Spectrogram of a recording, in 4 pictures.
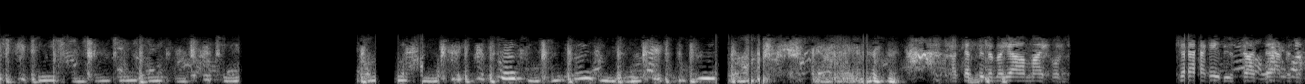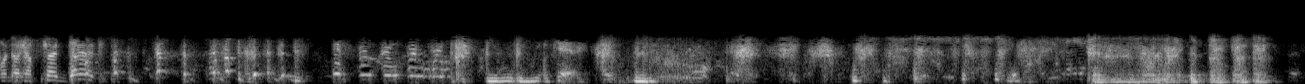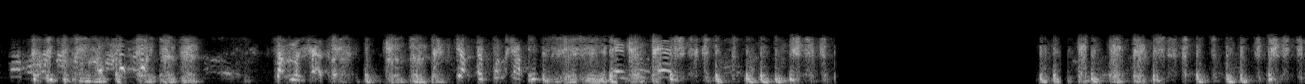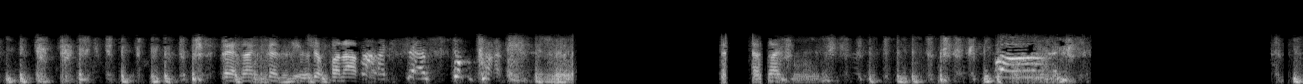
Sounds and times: Beatboxing: 0.0s - 2.4s, 3.6s - 10.5s, 13.8s - 34.5s, 36.5s - 42.7s, 43.6s - 45.0s, 46.7s - 50.1s, 51.9s - 52.1s.

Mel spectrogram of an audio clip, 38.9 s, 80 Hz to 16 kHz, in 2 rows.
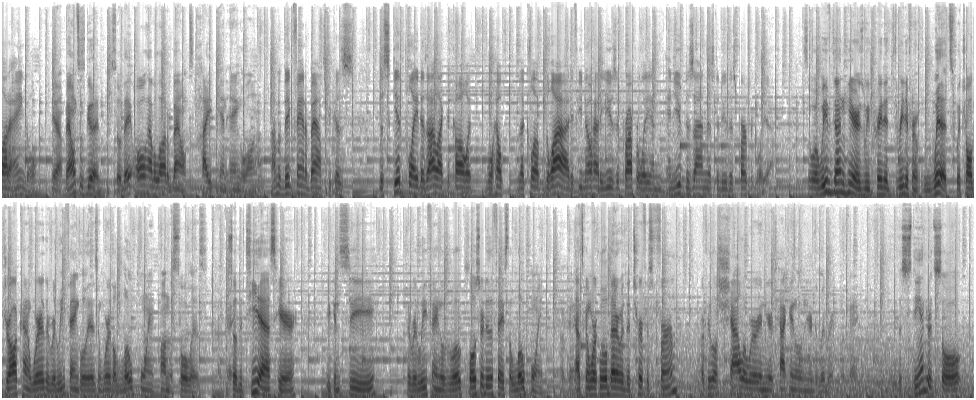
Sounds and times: Speech: 0.0s - 7.0s, 7.6s - 25.3s, 25.9s - 26.9s, 27.5s - 36.6s, 37.4s - 38.6s
Music: 0.0s - 38.8s.

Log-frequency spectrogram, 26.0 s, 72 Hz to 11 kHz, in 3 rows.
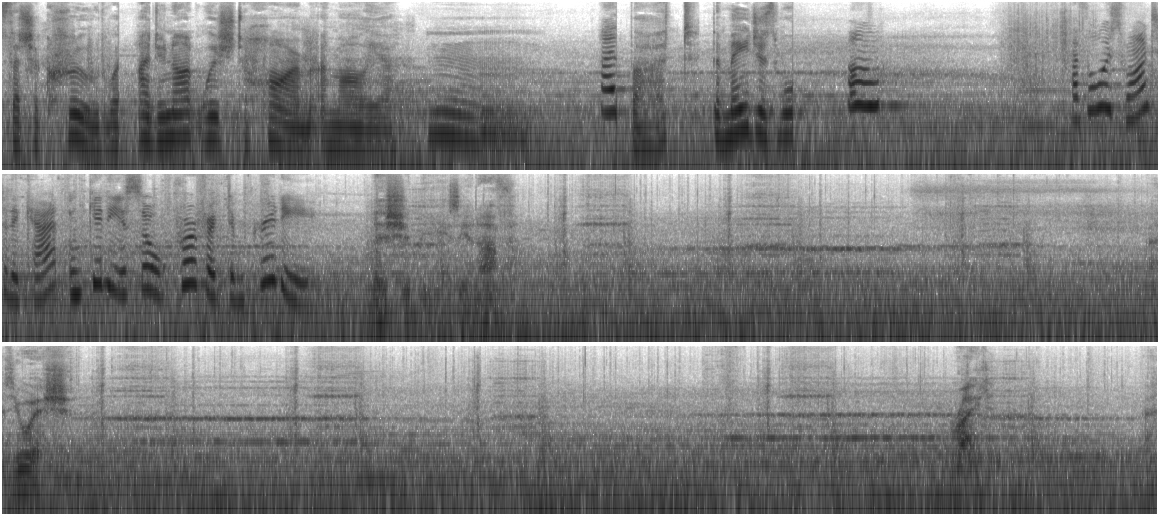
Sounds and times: Music: 0.0s - 26.0s.

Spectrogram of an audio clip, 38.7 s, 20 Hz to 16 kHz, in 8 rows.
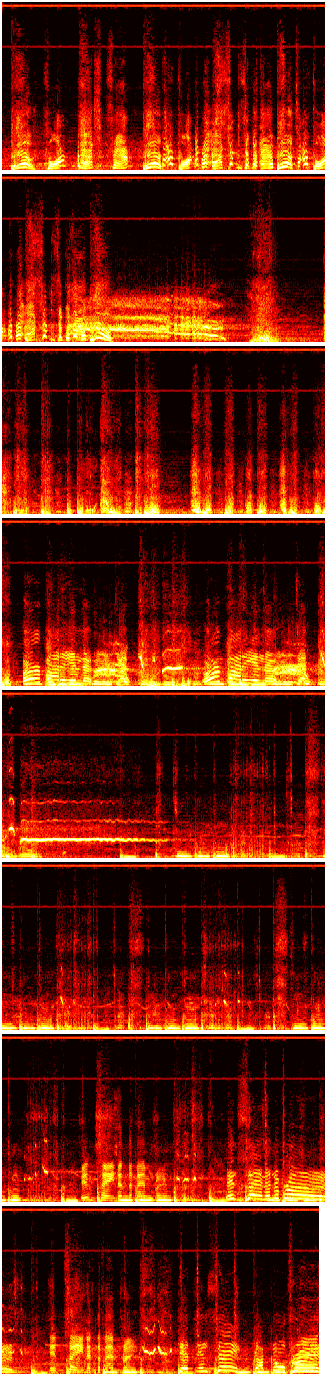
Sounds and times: Beatboxing: 0.0s - 6.4s, 8.5s - 9.0s, 9.6s - 38.6s
Inside, large room or hall: 0.0s - 38.6s.

